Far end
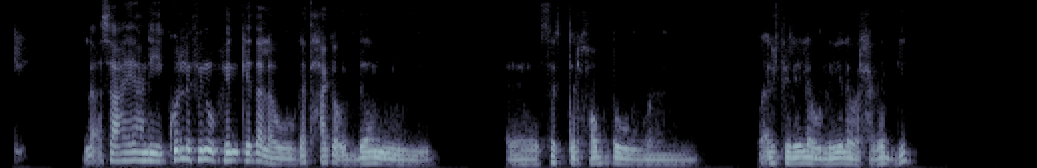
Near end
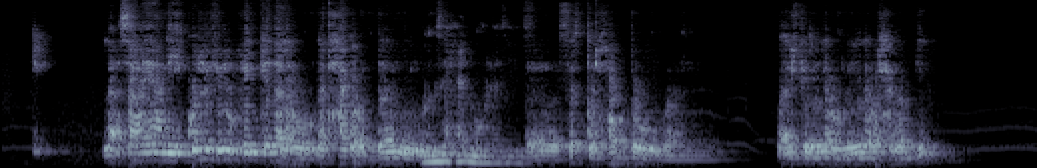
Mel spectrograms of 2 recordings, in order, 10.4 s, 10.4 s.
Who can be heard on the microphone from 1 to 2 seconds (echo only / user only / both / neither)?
echo only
